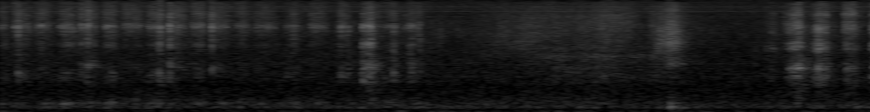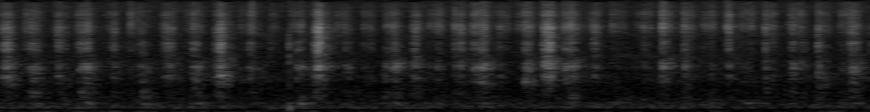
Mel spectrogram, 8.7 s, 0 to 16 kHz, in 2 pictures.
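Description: A wooden stylus scratches and rubs the coating of a flat, black-coated scratch-art card, about A4, lying on a table. Quick, dry scraping strokes come in a busy run with a bright, rasping edge, pausing briefly in a softer smeared rub before the crisp scratching resumes.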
